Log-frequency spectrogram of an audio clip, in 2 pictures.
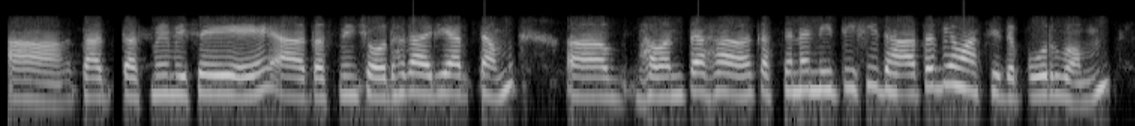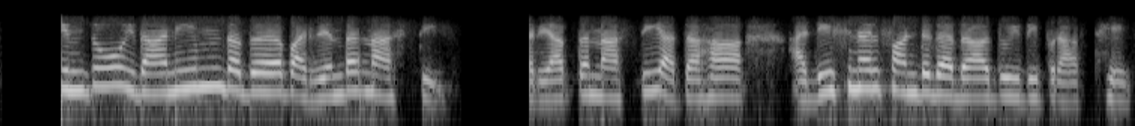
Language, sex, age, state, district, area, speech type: Sanskrit, female, 18-30, Kerala, Thrissur, urban, conversation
